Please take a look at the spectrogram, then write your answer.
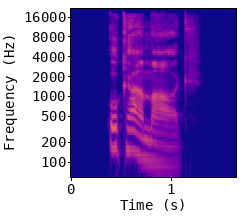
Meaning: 1. a historical region northeastern Germany, straddling Uckermark district, Brandenburg, and Vorpommern-Greifswald district, Mecklenburg-Vorpommern 2. a rural district of Brandenburg; seat: Prenzlau
- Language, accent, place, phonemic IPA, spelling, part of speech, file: German, Germany, Berlin, /ˈʊkɐˌmaʁk/, Uckermark, proper noun, De-Uckermark.ogg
